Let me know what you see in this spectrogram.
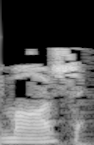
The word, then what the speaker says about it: Maus: Okay, now, this portion of the program, my conversation with Chris Markowski, the watchdog on Wall Street, is brought to you by Moss Acura. Now, Moss is spelled M-A-U-S,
